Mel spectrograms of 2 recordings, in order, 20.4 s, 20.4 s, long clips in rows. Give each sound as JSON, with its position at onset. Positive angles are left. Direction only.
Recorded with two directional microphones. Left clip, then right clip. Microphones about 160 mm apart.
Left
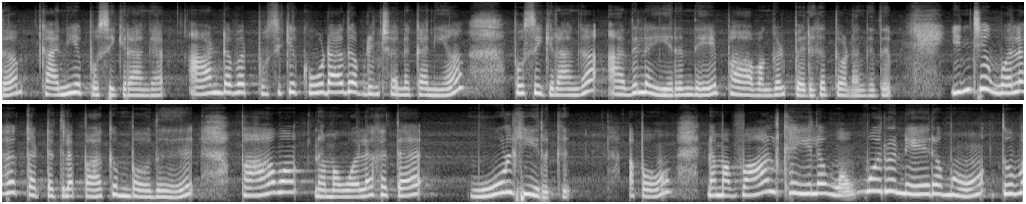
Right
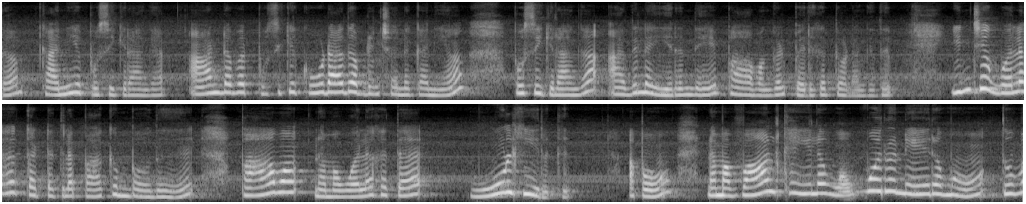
{"t": 0.0, "sound": "a woman's voice", "side_deg": 35}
